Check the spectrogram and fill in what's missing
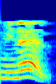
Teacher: زي من قال، من قال لما كنت بنقل الحركة الهمزة واحذف الهمزة فتصير منال، فيصير هذا بدل يسميه العلماء ببدل مغير بالنقل، بدل مغير بالنقل، لأنه تغيرت الهمزة، حذفت الهمزة وأخذنا الحركة التي على الهمزة ووضعت على حرف الساكن قبلها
